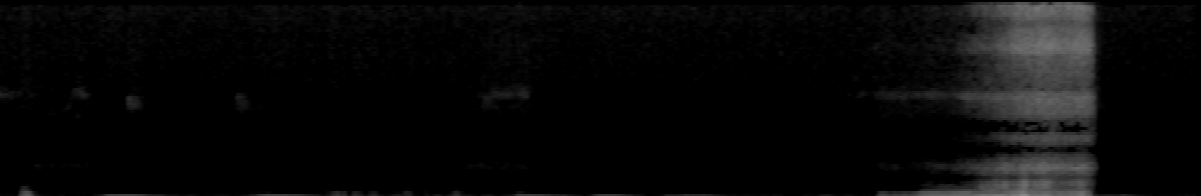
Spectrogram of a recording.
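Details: Baby Precious, a pet cat, sleeping in a lap late at night and snoring: soft, low rhythmic breaths in short bursts about a second apart, then a louder, longer voiced sound with rich harmonics near the end.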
